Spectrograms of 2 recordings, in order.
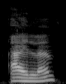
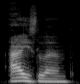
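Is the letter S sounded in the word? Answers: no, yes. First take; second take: no; yes. First: The word is said with no S sound. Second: The word is said with an S sound. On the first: The speaker calls it right. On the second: The speaker calls it wrong.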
